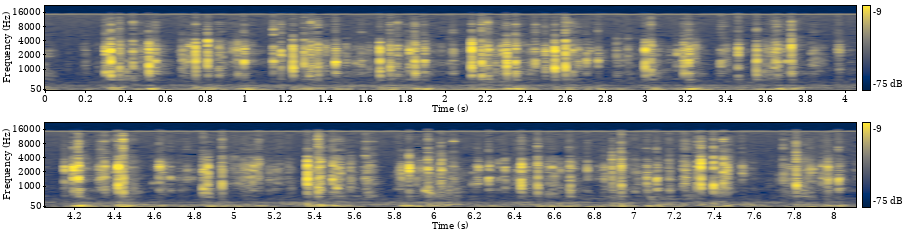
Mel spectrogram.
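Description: Fingertips tap rapidly across a black plastic computer keyboard with hollow keycaps and blue-lit keys. The result is a steady stream of short, dry plastic clicks with a mid-to-bright clatter, over a faint low hum throughout.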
